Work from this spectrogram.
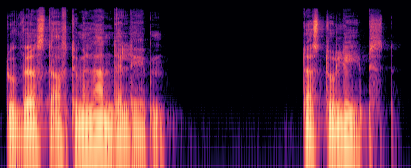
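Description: An actor playing an earnest, insecure man in love in a radio play, speaking carefully and haltingly. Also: deep voice, expressive, a little mellow, slightly rough, heavily acted. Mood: tender hope. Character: earnest, insecure lover pleading with his beloved. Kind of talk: intimate German radio play dialogue.

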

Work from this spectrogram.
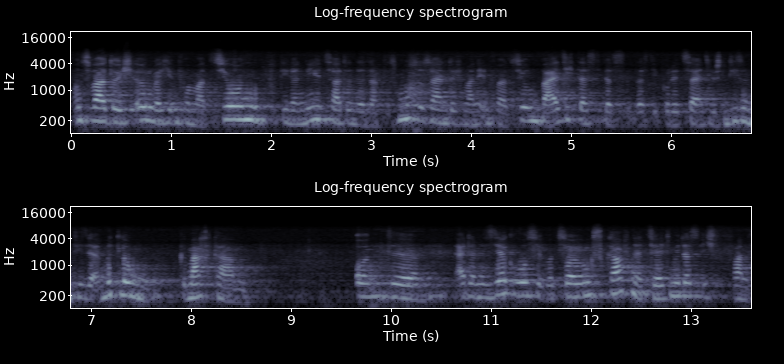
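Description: A woman's voice: on the low side, brisk. A young adult woman giving spontaneous, insistent testimony as a witness, repeating words for emphasis. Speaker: witness being questioned. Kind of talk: spontaneous testimony recounting events. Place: reverberant room, taped interrogation. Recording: noisy, muffled, echoey archival tape.

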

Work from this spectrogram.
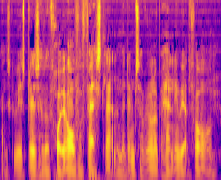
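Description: An actor in a 1960s radio drama playing a confident, courteous helicopter pilot who explains things matter-of-factly as a messenger from a survivors' colony. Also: male voice, extremely low pitch, fairly even intonation, gravelly, darkish tone, no room sound, exaggerated voice. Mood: courteous, businesslike.

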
